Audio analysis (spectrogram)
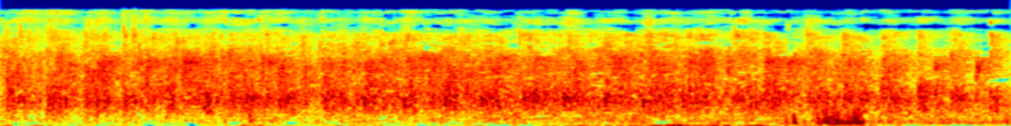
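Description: Studio audience applause welcoming a professor lecturing on stem cells and regenerative medicine, a dense steady wash of clapping from many hands that holds evenly throughout.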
